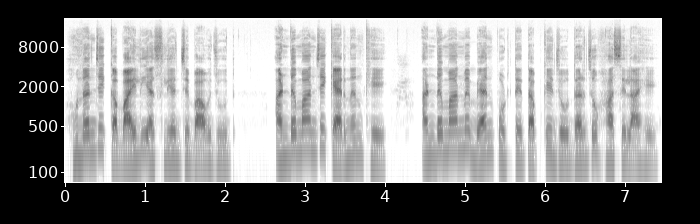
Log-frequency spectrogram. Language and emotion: Sindhi, neutral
